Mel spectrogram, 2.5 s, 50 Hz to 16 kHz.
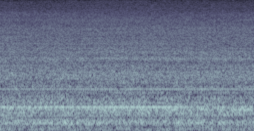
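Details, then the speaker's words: Furnace blower motor at start-up gives a steady, even-pitched electrical buzz under the airflow; capacitor tested good (10.4) and a new one changed nothing, so the motor is bad. "a new capacitor had no effect on that buzzing sound 's like a bad motor"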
